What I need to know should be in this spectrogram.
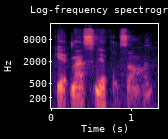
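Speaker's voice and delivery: breathy, soft aside; soft whispered aside. Real, not acted. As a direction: whisper it to yourself. Talking about crying.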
